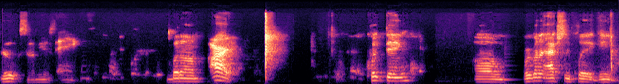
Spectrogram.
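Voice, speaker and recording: A man in his twenties hosting a casual group chat with friends on a video call, animated and quick to laugh. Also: mid-range voice, noisy background. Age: 20s. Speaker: host.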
